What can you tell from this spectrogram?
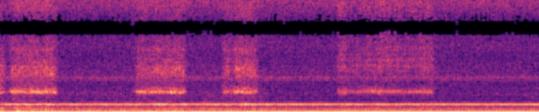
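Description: Bench grinder motor running with a steady hum and whine, while a small metal part is held against the spinning wheel four times in short bursts of scraping.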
